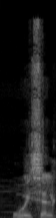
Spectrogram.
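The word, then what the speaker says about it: whistle: बजाने को इंग्लिश में विसल कहा जाता है दोस्तों यहां पर हम टी को साइलेंट रखेंगे प्रपोज करना सीखे अब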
